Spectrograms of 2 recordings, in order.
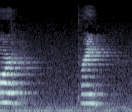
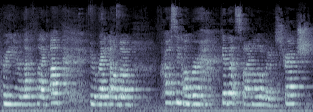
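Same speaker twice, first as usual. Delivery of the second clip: calm cool-down guidance; 6 dB quieter than usual. Acted. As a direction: ease them into the stretch. Leads the cool-down stretch.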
